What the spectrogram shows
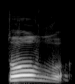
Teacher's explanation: এই জর উচ্চারণটা করার সময় মুখটা একটু ভরপুর হয়ে যাবে এরকম মনে হবে।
